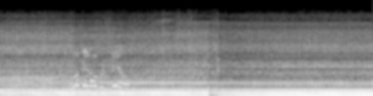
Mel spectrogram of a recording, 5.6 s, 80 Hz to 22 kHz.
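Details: Toro Personal Pace Recycler 22-inch mower, Briggs & Stratton 190cc 7.0 gross torque engine, first start after carburetor cleaning, tank flush and new air filter: steady governed hum, no surging or misfires; normal running.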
